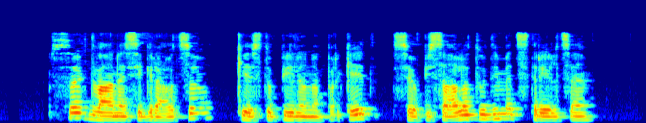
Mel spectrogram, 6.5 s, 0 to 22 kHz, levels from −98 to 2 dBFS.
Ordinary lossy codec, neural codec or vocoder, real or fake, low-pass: none; none; real; 7.2 kHz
